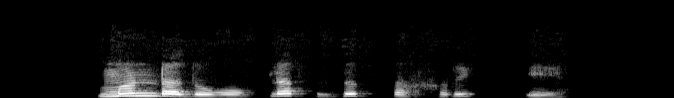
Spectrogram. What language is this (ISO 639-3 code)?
pus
